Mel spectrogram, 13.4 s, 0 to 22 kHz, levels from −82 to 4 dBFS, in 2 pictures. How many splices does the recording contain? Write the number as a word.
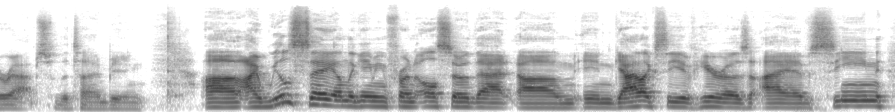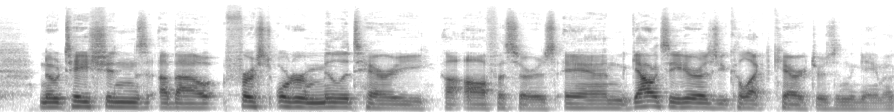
zero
